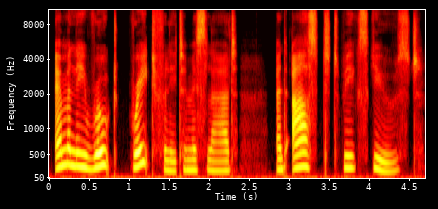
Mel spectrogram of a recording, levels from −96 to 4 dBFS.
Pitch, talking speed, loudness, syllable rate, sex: 230 Hz, 140 wpm, -20 LUFS, 5.1 syllables/s, female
